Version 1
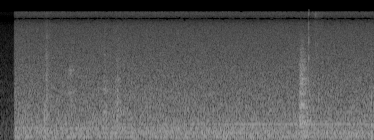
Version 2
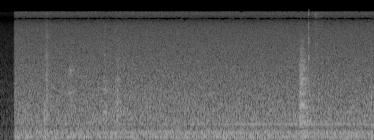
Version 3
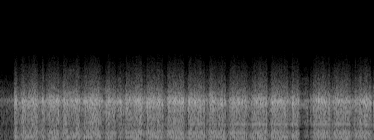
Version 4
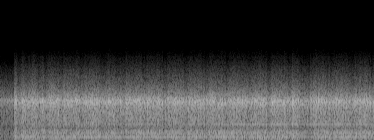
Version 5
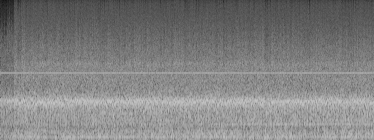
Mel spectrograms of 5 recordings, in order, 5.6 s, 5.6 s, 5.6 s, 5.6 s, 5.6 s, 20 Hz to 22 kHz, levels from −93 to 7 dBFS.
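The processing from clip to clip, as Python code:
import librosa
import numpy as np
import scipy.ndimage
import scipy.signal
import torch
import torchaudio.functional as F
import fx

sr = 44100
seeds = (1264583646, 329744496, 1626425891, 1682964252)

y1 = fx.peak_eq(x, sr, hz=370.0, db=-9.0, octaves=0.45)
y1 = y1 * 10.0 ** (2.5 / 20.0)
y2 = fx.over_compress(y1, sr, threshold_db=-32.0, ratio=-0.5)
y2 = fx.chopper(y2, sr, hz=3.2, depth_pct=60, duty_pct=80)
y2 = fx.ladder_lowpass(y2, sr, hz=1200.0, resonance_pct=80)
y2 = y2 * 10.0 ** (8.5 / 20.0)
y3 = fx.bin_compress(y2, sr, power=0.6)
y3 = fx.rider(y3, sr, range_db=10, speed_s=0.5)
y3 = fx.echo_split(y3, sr, split_hz=390.0, low_ms=100, high_ms=267, feedback_pct=52, wet_db=-5.5)
y3 = y3 * 10.0 ** (2.0 / 20.0)
y4 = y3 + 10.0 ** (-3.5 / 20.0) * np.pad(y3, (int(115 * sr / 1000.0), 0))[:len(y3)]
y4 = fx.fuzz(y4, sr, gain_db=37.0, gate_db=-44.0)
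y4 = y4 + 10.0 ** (-26.0 / 20.0) * np.sin(2.0 * np.pi * 2600.0 * np.arange(len(y4)) / sr)
y4 = y4 * 10.0 ** (-2.0 / 20.0)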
